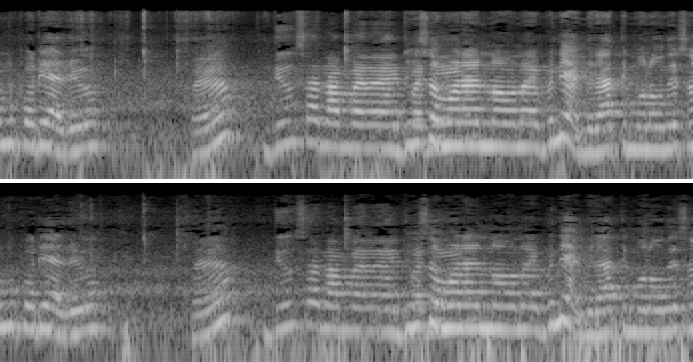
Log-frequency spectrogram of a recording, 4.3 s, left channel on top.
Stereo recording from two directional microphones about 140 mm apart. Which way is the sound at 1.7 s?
20° left (ahead or behind).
